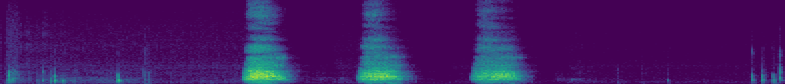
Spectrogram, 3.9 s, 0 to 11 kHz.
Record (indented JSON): {
  "exhalation_length": "3.9 s",
  "exhalation_amplitude": 19084,
  "exhalation_signal_mean_std_ratio": 0.27,
  "survey_phase": "alpha (2021-03-01 to 2021-08-12)",
  "age": "18-44",
  "gender": "Male",
  "wearing_mask": "No",
  "symptom_cough_any": true,
  "symptom_fatigue": true,
  "smoker_status": "Ex-smoker",
  "respiratory_condition_asthma": false,
  "respiratory_condition_other": false,
  "recruitment_source": "Test and Trace",
  "submission_delay": "2 days",
  "covid_test_result": "Positive",
  "covid_test_method": "RT-qPCR",
  "covid_ct_value": 24.3,
  "covid_ct_gene": "N gene"
}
